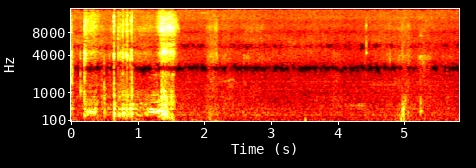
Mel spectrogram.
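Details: Snoring-type noises from a sleeping baby girl just after midnight: a brief burst of snorting, snore-like breath noises, then quiet.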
